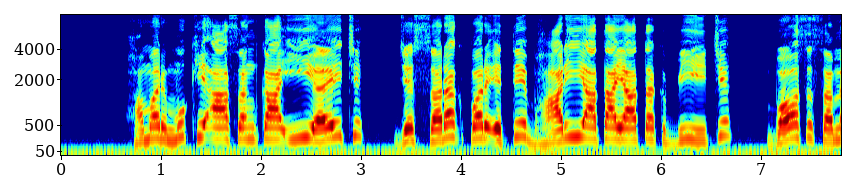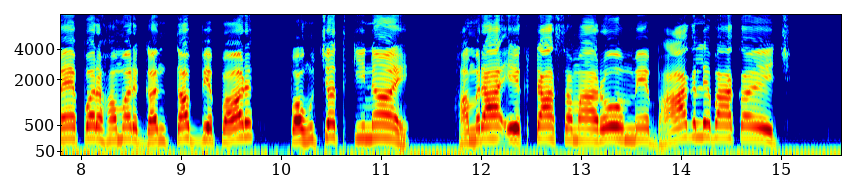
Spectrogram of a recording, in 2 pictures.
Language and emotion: Maithili, fearful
